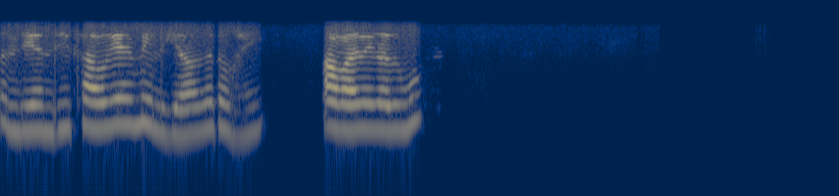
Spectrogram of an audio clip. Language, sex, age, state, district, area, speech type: Dogri, female, 30-45, Jammu and Kashmir, Samba, rural, conversation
